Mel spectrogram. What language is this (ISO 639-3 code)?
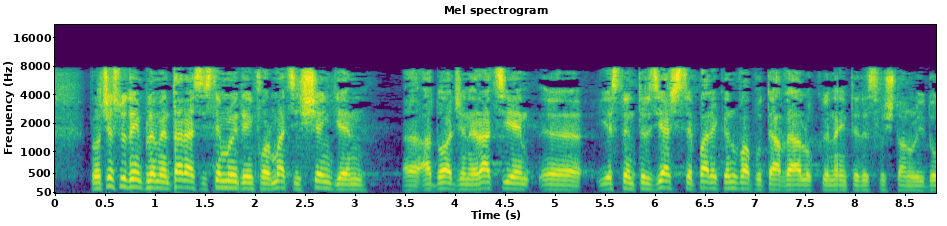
ron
